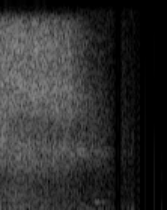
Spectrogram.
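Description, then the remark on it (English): A loud, steady hiss of a hot Teflon skillet sizzling under cold tap water running at a sink, the water cooling the pan, fading over about a second and a half, then a few brief crackles and spits before falling silent. “It sizzles. Why? Because the pan was hot, and the water is cooling it off.”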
